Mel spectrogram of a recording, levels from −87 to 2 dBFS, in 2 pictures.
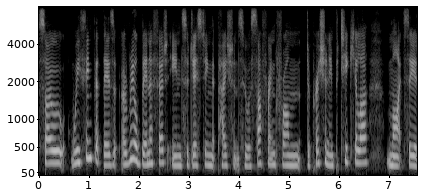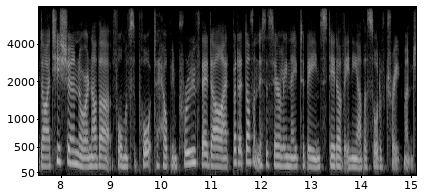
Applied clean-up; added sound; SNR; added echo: none; none; none; none.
